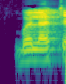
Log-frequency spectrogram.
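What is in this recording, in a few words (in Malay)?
"belacan", Malay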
